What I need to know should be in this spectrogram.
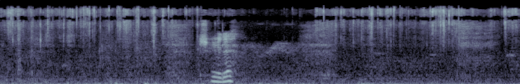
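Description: Fingers rustle and press into loose soil.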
